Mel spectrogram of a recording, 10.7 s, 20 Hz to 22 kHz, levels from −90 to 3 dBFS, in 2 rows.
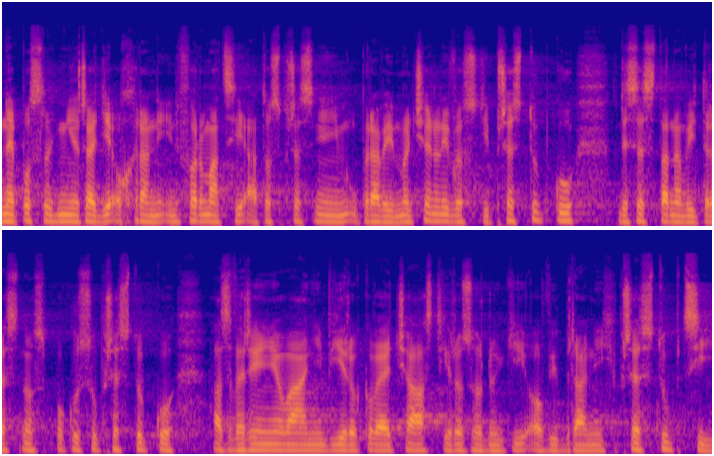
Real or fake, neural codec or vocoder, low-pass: real; none; 14.4 kHz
